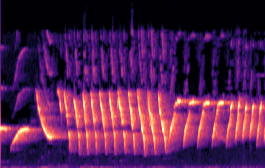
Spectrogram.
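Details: Pet canary singing: a whistled note gliding down, then a quick run of sharp downslurred chirps repeated several times a second, sliding into a higher bright trill.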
